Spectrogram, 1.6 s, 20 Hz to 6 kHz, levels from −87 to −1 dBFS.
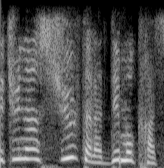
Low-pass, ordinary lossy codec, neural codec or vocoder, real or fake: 5.4 kHz; Opus, 32 kbps; none; real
